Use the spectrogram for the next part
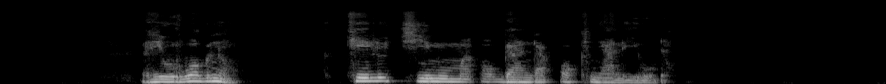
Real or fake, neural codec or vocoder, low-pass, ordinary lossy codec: fake; codec, 44.1 kHz, 7.8 kbps, DAC; 19.8 kHz; AAC, 32 kbps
